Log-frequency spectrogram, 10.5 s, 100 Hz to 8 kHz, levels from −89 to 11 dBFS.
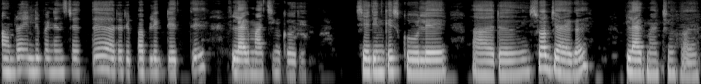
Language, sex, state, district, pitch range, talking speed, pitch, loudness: Bengali, female, West Bengal, Dakshin Dinajpur, 170-195 Hz, 120 wpm, 180 Hz, -18 LUFS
